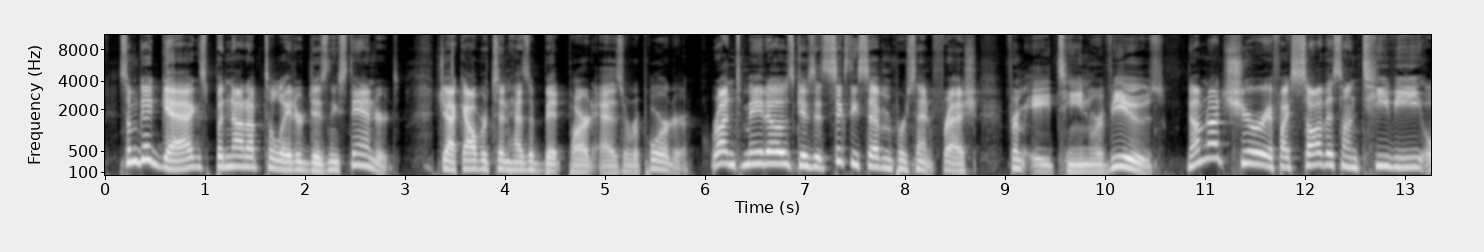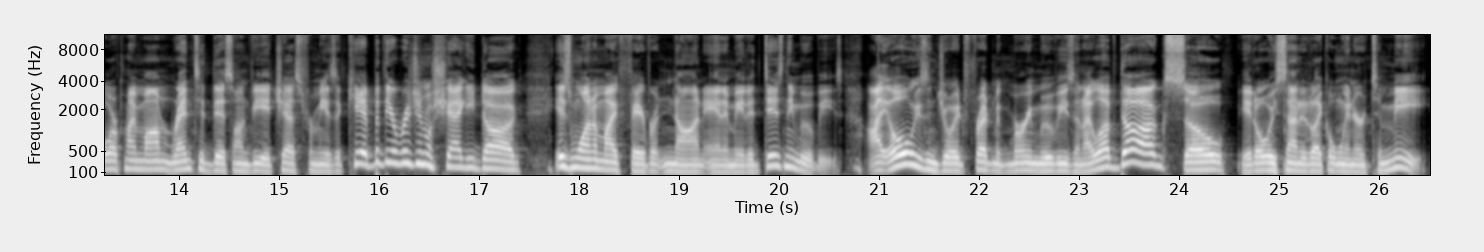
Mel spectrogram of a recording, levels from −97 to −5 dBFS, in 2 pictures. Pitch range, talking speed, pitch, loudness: 120-195 Hz, 190 wpm, 145 Hz, -17 LUFS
